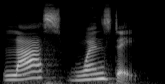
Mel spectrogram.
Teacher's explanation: that ending T should not be exploded why because that t and the W do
